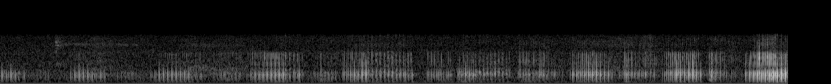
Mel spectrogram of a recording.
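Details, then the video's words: Cat purring loudly and steadily, a grainy vibrating drone pulsing in rhythm with its breathing, growing stronger toward the end before stopping abruptly. "Kitty Love - Loudest Purr Ever!"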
